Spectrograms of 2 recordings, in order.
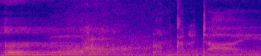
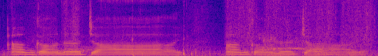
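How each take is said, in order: First: Slow, barely voiced whisper; whispered dread. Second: Slow, voiced lament on DIE; drawn-out doom. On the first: Gamer facing death in game, whispered dread. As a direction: whisper it as if doomed. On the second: Gamer facing death in game, drawn-out doom. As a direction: stretch out gonna and die. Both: Real, not acted.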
